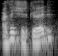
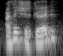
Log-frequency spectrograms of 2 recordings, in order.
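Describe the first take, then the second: First: It is said hesitantly, with an unsure tone. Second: It is said hesitantly, with an unsure tone.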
